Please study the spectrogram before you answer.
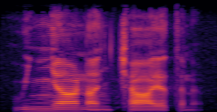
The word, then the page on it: vinnanancayatana: Pali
